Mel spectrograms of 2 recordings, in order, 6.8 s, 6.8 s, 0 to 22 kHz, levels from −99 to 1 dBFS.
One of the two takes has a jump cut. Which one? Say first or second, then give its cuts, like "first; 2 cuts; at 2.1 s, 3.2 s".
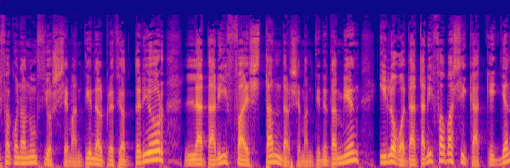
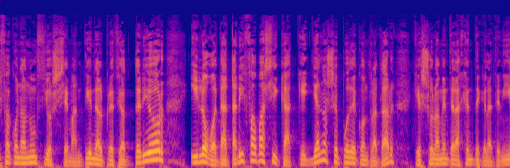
second; 1 cut; at 2.4 s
